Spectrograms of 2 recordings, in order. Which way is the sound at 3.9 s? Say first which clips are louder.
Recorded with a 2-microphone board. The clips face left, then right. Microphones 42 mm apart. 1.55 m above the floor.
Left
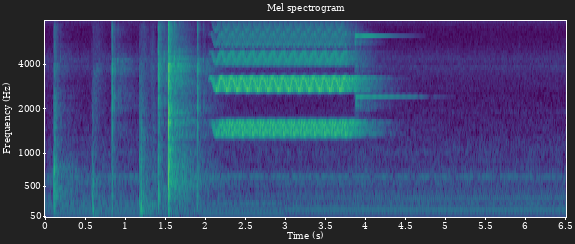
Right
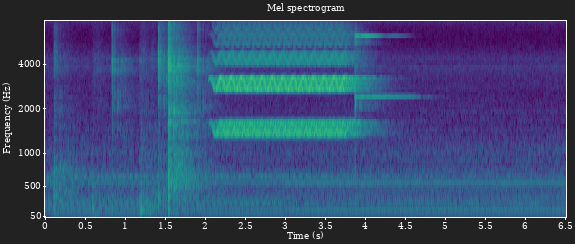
Right 1 dB; 50° right (ahead or behind).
